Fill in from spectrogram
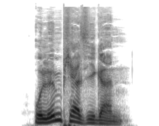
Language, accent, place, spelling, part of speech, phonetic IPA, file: German, Germany, Berlin, Olympiasiegern, noun, [oˈlʏmpi̯aˌziːɡɐn], De-Olympiasiegern.ogg
- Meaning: dative plural of Olympiasieger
